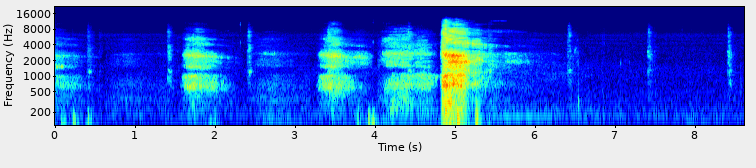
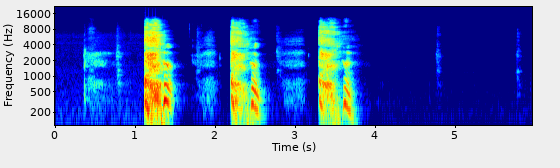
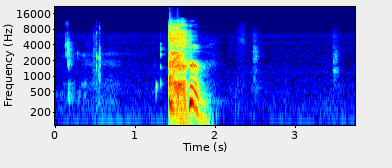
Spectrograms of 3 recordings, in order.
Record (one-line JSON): {"exhalation_length": "8.6 s", "exhalation_amplitude": 21496, "exhalation_signal_mean_std_ratio": 0.23, "three_cough_length": "6.0 s", "three_cough_amplitude": 26818, "three_cough_signal_mean_std_ratio": 0.29, "cough_length": "3.8 s", "cough_amplitude": 32123, "cough_signal_mean_std_ratio": 0.24, "survey_phase": "beta (2021-08-13 to 2022-03-07)", "age": "65+", "gender": "Female", "wearing_mask": "No", "symptom_none": true, "smoker_status": "Ex-smoker", "respiratory_condition_asthma": false, "respiratory_condition_other": false, "recruitment_source": "REACT", "submission_delay": "4 days", "covid_test_result": "Negative", "covid_test_method": "RT-qPCR"}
